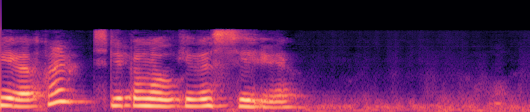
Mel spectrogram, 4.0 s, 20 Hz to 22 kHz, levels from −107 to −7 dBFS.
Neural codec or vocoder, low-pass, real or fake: codec, 16 kHz, 1 kbps, FreqCodec, larger model; 7.2 kHz; fake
